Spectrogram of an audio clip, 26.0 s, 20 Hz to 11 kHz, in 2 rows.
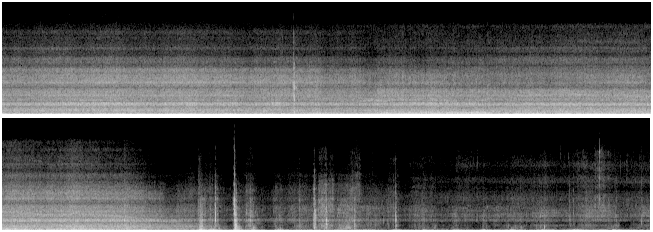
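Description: Wind rushing over a body-mounted camera's microphone during a parachute canopy descent. It drops away abruptly about 16 seconds in at landing. After that come a series of short knocks and rustles as the skydiver lands and the canopy settles on the grass.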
